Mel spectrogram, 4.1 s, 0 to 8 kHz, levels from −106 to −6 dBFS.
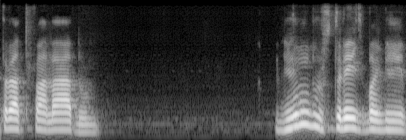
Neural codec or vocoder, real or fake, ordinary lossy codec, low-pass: autoencoder, 22.05 kHz, a latent of 192 numbers a frame, VITS, trained on one speaker; fake; none; 7.2 kHz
